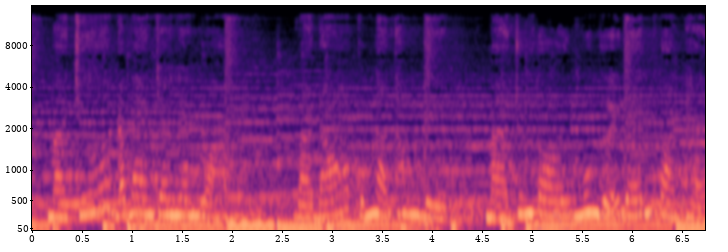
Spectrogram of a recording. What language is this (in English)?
Vietnamese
